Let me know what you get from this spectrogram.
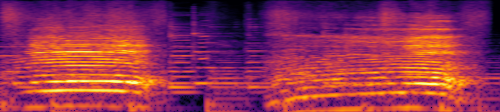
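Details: Cow mooing twice, each moo a long, low, richly harmonic call of about a second, with a short pause between them; faint music underneath.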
